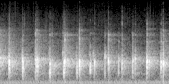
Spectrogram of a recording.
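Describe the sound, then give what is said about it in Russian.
A horse's hooves clip-clop at a steady walking pace, a dozen or so hollow knocks in an even rhythm, clear, with no one speaking. “Ну, мой конь, поехали.”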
